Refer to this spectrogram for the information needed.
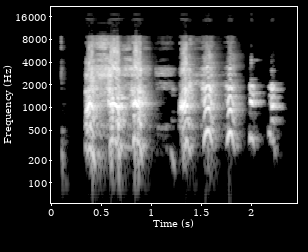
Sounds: Laughter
